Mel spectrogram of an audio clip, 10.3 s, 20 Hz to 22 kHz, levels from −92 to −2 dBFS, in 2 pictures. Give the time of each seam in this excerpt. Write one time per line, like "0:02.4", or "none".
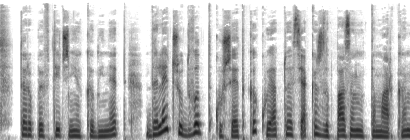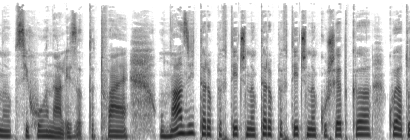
0:02.6
0:08.3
